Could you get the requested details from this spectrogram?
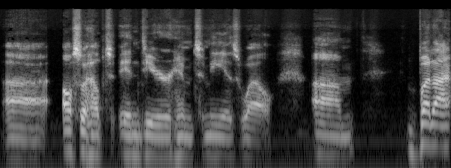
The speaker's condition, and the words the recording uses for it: None; typical speech.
